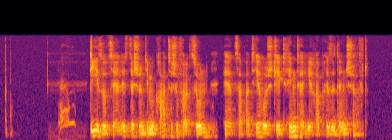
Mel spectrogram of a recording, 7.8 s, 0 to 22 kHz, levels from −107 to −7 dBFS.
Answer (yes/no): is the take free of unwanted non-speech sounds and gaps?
no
